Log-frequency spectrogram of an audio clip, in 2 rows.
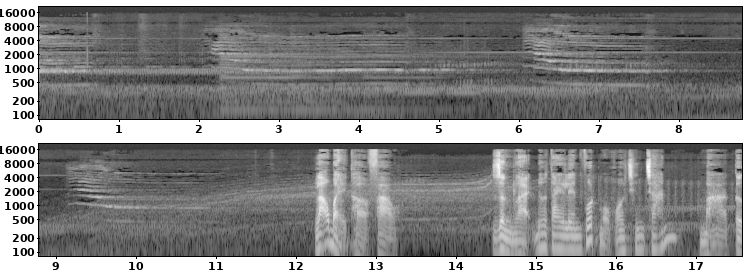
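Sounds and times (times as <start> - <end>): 
feral cat wailing at night: 0.0 - 0.9, 2.1 - 8.0, 9.1 - 11.8
steady low hum: 0.0 - 17.5
speech: 12.2 - 13.4, 14.4 - 17.5.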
